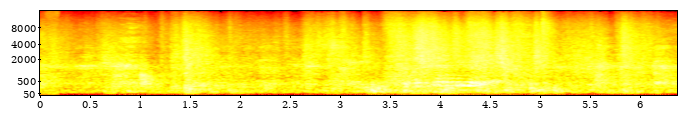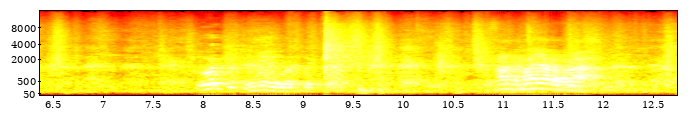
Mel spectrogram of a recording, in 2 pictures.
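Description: Sumo wrestlers grappling in a practice bout: bodies slapping and bare feet scuffing and knocking on the clay ring, with men's voices calling out about eight seconds in and again near the end.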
